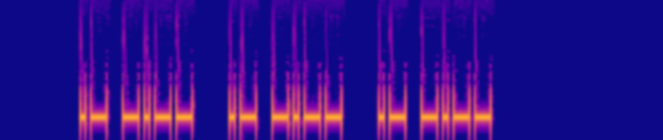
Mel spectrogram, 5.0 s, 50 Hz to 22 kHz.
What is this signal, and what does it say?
Morse code, heard as a keyed tone, about 30 wpm, 700 Hz. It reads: AY AY AY
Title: Multi-letter Phonemes Repeated 3x 30wpm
